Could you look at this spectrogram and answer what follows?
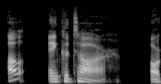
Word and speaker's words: Qatar: I say oh and Qatar or Cutter all right DOA Mima is watching from DOA I want to go to Qatar or Cutter cutter is a correct pronunciation right I want to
